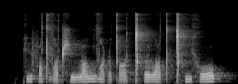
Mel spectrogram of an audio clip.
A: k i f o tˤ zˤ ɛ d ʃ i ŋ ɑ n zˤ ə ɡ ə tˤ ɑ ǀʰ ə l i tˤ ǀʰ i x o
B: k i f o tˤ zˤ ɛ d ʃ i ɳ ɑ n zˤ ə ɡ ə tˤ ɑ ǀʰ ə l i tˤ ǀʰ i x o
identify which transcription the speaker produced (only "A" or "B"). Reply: A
